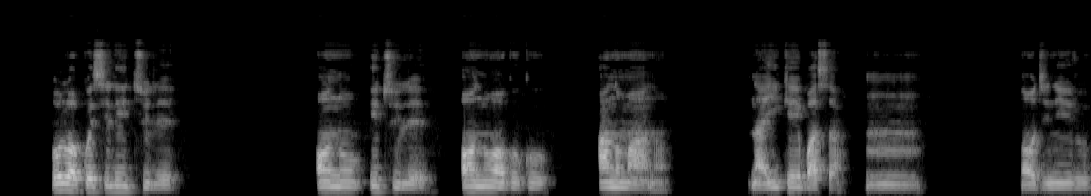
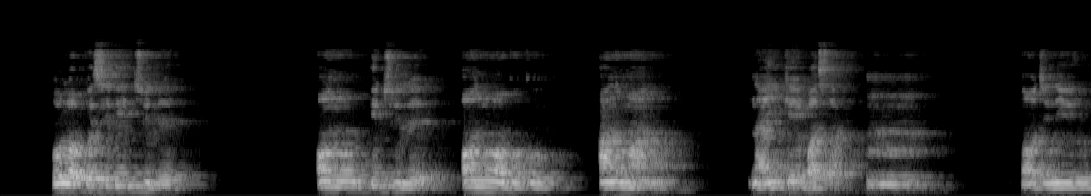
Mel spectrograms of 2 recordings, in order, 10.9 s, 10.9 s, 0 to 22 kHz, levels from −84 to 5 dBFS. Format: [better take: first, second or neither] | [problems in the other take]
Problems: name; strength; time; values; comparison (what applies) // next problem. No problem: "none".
first | room echo; dies away in 0.7 s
